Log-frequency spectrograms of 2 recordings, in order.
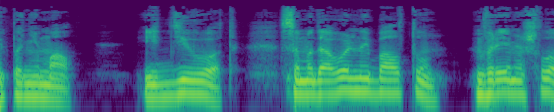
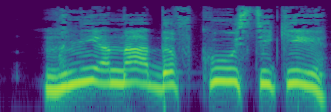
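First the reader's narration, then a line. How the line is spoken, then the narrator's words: Shouted. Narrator (Russian): выкрикнула Сашка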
